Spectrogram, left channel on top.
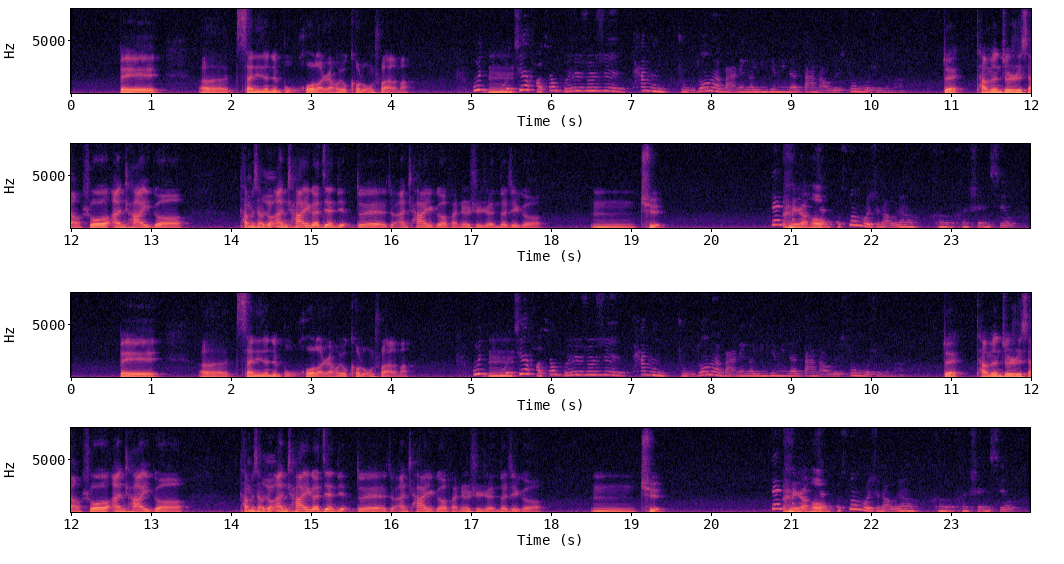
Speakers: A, on the left; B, on the left.
A: 被呃三级舰队捕获了，然后又克隆出来了吗？
B: 我我记得好像不是说是他们主动的把那个云天明的大脑给送过去的吗？
A: 嗯，对，他们就是想说安插一个，他们想说安插一个间谍，
B: 间谍一样的东西。
A: 对，就安插一个反正是人的这个，嗯，去，
B: 但是他们怎么送过去的？
A: <clears throat> 然后
B: 我觉得很很很神奇，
